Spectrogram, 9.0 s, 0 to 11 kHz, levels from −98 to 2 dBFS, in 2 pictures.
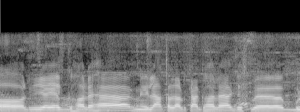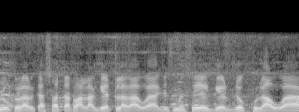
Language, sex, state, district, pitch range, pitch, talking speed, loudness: Hindi, male, Bihar, West Champaran, 155-160 Hz, 155 Hz, 185 wpm, -14 LUFS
